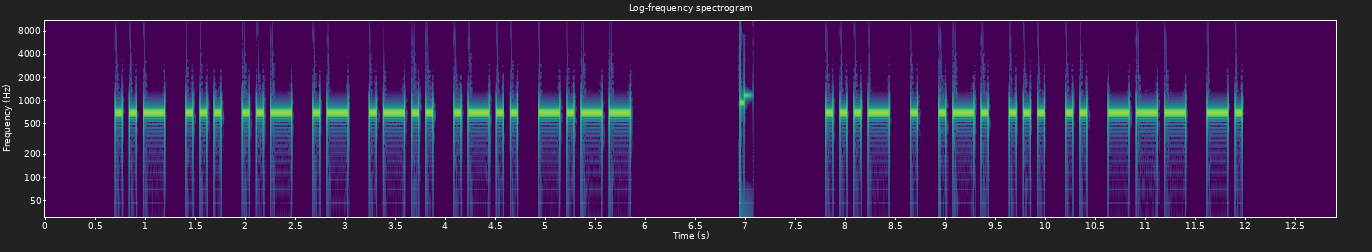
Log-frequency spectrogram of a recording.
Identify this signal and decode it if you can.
Morse code, heard as a keyed tone, about 17 wpm, 700 Hz. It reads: USUALLY VERSION
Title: Sentences from Top 1400 Words - New Word Drill Alt - 17wpm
